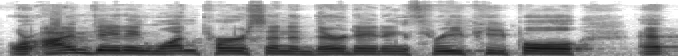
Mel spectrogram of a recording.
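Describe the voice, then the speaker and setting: A man's voice: on the high side, level tone, moderate pace. Middle-aged guy lecturing a big sociology class in an auditorium, chatty, rambly, keeps saying right?. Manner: rambling and self-deprecating, frequent "right?" tags. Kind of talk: casual university lecture. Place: university auditorium.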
